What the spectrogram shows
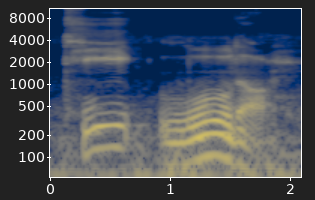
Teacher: we have a little bit of that Slavic coloration to the L with the back of the tongue coming up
